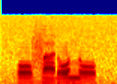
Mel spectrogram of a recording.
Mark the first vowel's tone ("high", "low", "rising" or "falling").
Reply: low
